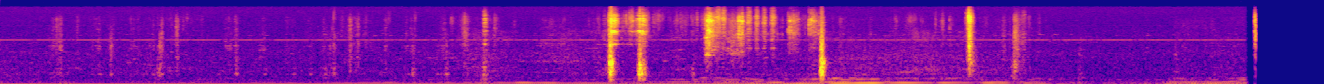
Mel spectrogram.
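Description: Handling noise from a painted board being turned on a work table: a few sharp light knocks and rubbing over a low rumble in the middle, with a faint steady high whine underneath. The sound cuts off abruptly near the end.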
